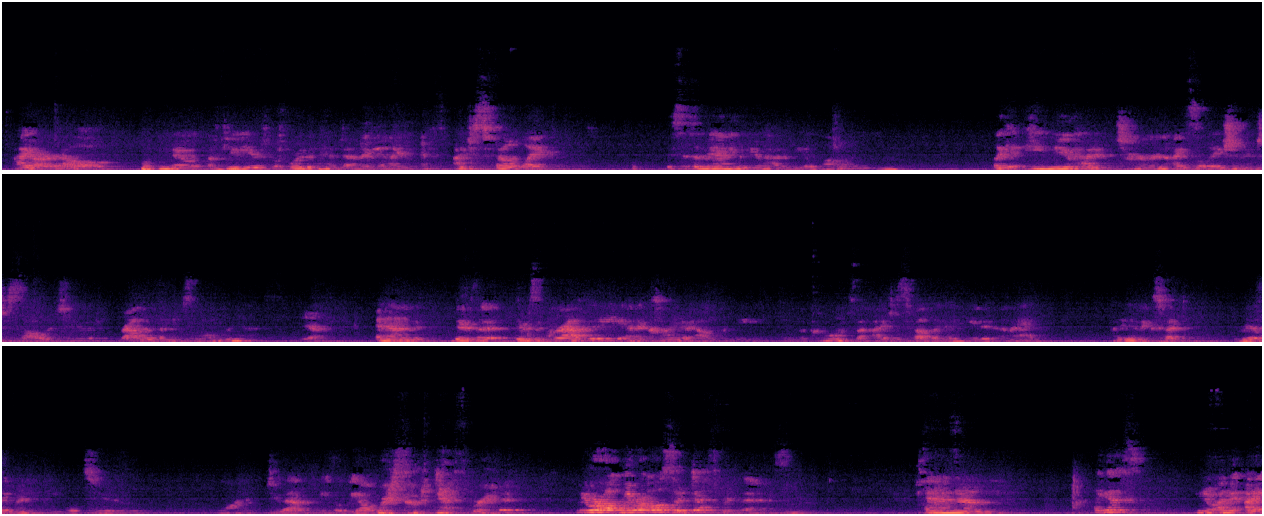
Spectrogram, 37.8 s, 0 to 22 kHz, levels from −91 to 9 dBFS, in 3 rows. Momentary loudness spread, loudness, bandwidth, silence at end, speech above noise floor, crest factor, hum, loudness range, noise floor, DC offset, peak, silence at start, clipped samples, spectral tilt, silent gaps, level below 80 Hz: 21 LU; -31 LUFS; 9 kHz; 0 s; 27 dB; 26 dB; none; 13 LU; -58 dBFS; under 0.1%; -8 dBFS; 0.1 s; under 0.1%; -6 dB/octave; none; -68 dBFS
